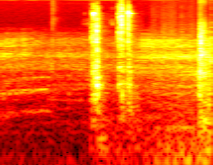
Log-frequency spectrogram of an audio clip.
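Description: A door handle clicks and a door swings open.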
